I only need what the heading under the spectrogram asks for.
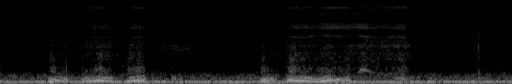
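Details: Hammy, a sleeping pet dog, snoring: deep rumbling low snores in bursts about a second apart, with wavering throaty tones over a steady low hum in the background.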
